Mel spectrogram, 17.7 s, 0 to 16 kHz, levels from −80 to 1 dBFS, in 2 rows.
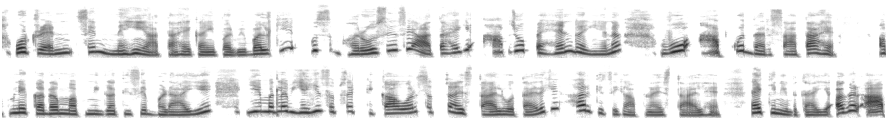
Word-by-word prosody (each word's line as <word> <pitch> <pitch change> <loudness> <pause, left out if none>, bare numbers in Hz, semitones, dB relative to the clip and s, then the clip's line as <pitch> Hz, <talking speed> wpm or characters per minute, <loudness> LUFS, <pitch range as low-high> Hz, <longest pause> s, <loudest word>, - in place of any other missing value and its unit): वो 275 - +10
ट्रेंड 210 +3 +2 0.2
से 290 - 0
नहीं 190 - +1
आता - - -6
है 155 +1 -3
कहीं 145 -1 -2
पर 145 -1 -1
भी 145 +1 -4
बल्कि 285 - 0 0.2
उस 380 0 +1 0.2
भरोसे 230 - +2
से 475 - +2
आता 220 - -1
है 245 +4 -3
कि - - 0 0.3
आप - - -3
जो 370 +2 +4 0.2
पहन 235 - +1
रही 185 -10 -1
है 170 - -3
ना, 310 - +2 0.4
वो 320 - +7 0.2
आपको 345 +2 +1 0.2
दर्शाता 160 +6 0
है, 195 -5 -1 0.5
अपने 235 +3 +2
कदम 200 0 +3
अपनी 185 +1 -2
गति 180 0 -3
से 195 +3 -6
बढ़ाइए, 155 - -2 0.4
ये 310 +2 +2
मतलब 315 +2 +2
यही 260 +5 +2
सबसे 310 +2 -7
टिकाऊ 215 +3 +2
और 255 +4 -1
सच्चा 285 -3 -2
स्टाइल 160 -5 -2
होता 155 -3 -3
है - - -3
देखिए, 295 - 0 0.2
हर 375 +1 +9
किसी 220 -7 -9
का 160 -3 -6
अपना 140 +1 -7
स्टाइल 135 -1 -6
है, 145 - -8 0.3
है 255 - +9
कि 250 -3 -2
नहीं 185 -7 0
बताइए? 140 -1 -5
अगर 370 +10 +6
आप - - +8
210 Hz, 185 wpm, -23 LUFS, 165-275 Hz, 0.5 s, वो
